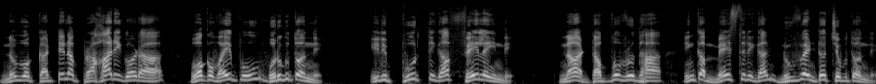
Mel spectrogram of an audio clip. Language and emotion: Telugu, angry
